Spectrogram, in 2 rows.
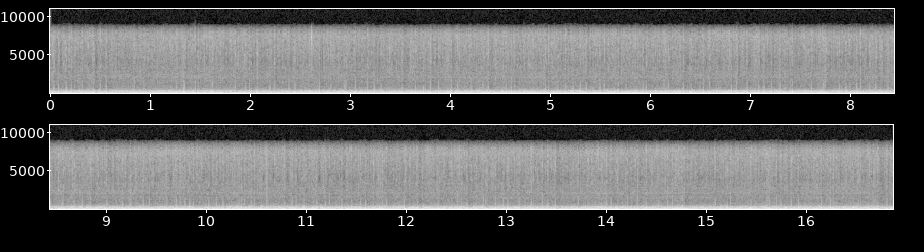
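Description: Steady low rumble of a Boeing 737-800's CFM56-7 jet engines and rushing air, heard from inside the passenger cabin while climbing after take-off.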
